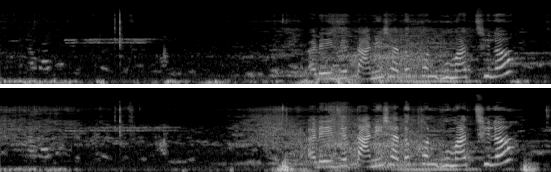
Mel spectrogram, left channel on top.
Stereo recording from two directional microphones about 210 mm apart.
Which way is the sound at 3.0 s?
Centre (ahead or behind).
